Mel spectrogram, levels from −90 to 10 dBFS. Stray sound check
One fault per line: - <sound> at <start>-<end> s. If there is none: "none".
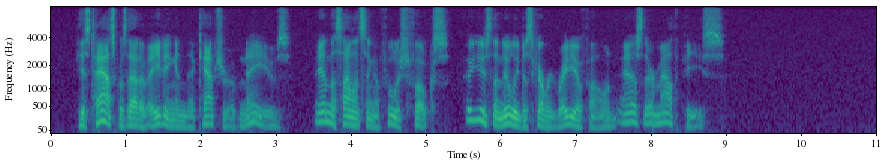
none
